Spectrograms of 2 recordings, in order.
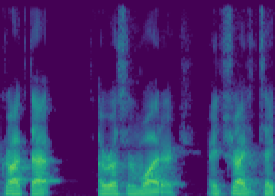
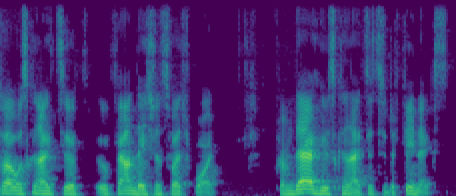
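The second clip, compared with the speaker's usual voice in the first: plain reading voice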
